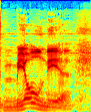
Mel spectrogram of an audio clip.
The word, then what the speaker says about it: Mjolnir: The first challenge with the hammer is to work out how to pronounce it, which is Mjolnir in our movie at the moment. Until somebody corrects me, I'm sure they will.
